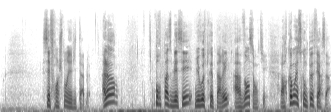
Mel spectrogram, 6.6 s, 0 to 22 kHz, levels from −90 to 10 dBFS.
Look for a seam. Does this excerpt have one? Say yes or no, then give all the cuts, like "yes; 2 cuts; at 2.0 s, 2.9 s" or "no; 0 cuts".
yes; 1 cut; at 5.0 s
